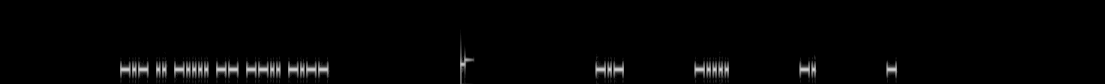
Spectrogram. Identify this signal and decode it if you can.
Morse code, heard as a keyed tone, about 41 wpm, spaced as for 20 wpm, 700 Hz. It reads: KI6MZY K6NT
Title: USA Call Signs - 8x Character Spacing - 40wpm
